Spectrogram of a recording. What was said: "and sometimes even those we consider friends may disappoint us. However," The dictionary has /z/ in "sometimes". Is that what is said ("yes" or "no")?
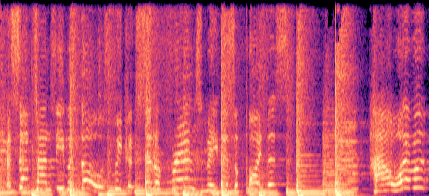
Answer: yes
